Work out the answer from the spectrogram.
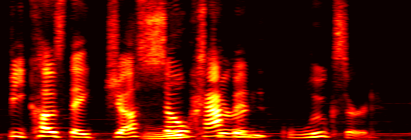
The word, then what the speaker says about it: Luxord: So, um, so his name is canonically pronounced Luxard and we did we did not know this until Kingdom Hearts 3. Um, because they just so happened Luxard.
